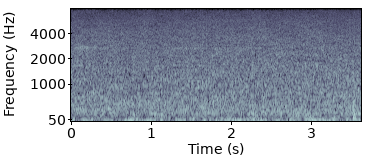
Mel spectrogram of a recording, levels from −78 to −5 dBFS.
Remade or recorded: remade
